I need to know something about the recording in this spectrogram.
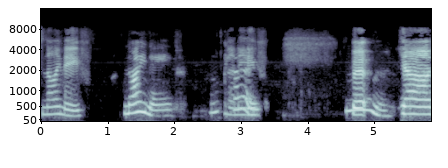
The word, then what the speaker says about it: Nineveh: Now, I looked at the name and thought, how do I pronounce that? Nineveh? Well, I wondered if it would be like Nineveh, but apparently it's Nineveh.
